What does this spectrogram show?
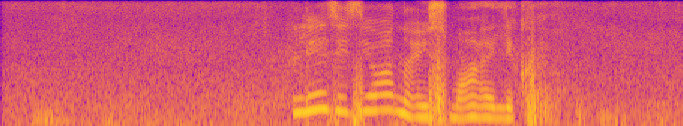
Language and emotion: Russian, sad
